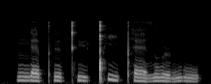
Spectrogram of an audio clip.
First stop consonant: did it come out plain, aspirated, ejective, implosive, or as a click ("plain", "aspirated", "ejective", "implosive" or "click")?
aspirated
